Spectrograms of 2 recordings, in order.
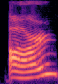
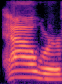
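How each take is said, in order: First: The vowel is a plain sound without a glide. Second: The vowel glides through three sounds together. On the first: The speaker calls it wrong. "This is not our" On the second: The speaker calls it right. "but our, following the triphthong"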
